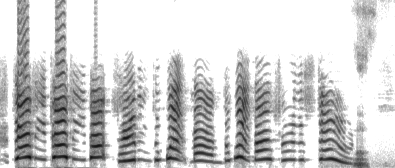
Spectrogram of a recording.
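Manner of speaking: put-on piercing, shrill, very high, very loud child's shout. Narrating a game scene, a child calls out to their father; shrill childlike voice. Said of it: "a shrill, childlike voice going".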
